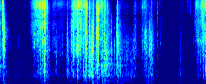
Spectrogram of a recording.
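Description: Fingertips and a flat hand lift, turn and smooth the pages of a large, thin, flexible newsprint newspaper lying open on a table, some of its pages colourful insert sections. Bursts of bright crinkling and rustling rise and fall with quiet gaps between them, with almost no low end.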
